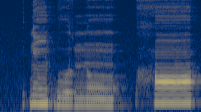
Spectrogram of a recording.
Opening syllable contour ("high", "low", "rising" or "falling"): high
